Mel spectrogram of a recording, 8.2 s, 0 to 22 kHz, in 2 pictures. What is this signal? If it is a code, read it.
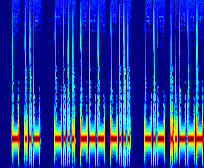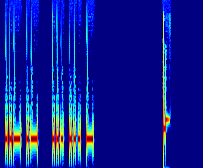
Morse code, heard as a keyed tone, about 28 wpm, 700 Hz. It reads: TU BOB K2UA SST
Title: K1USN SST QSO Practice - 28wpm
